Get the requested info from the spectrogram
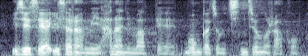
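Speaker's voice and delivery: ordinary delivery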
